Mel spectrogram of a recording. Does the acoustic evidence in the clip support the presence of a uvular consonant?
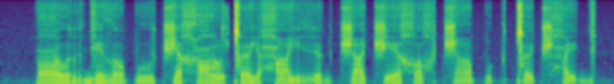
yes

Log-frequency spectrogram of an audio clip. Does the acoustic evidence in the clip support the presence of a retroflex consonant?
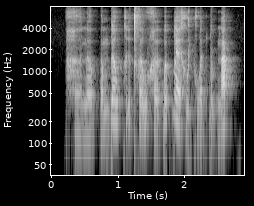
no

